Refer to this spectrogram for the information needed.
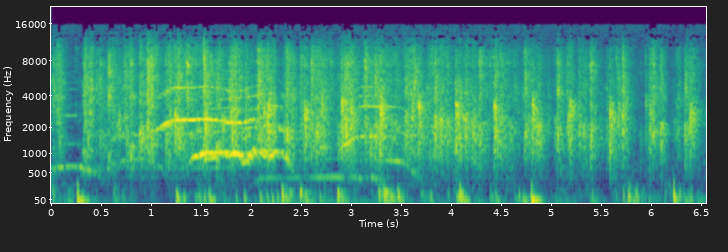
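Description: A crowd applauds with steady, dense clapping that fills the whole stretch, while a few whoops and rising whistles ring out over the top, fading slightly toward the end.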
